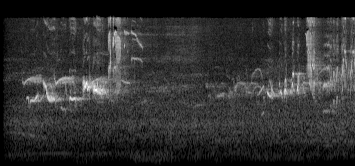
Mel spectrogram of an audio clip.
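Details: Common starling singing on a roof: a varied burst of whistled slurs, clicks and rasping high notes, a pause, then a second jumbled phrase of chattering whistles, over soft background hiss.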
